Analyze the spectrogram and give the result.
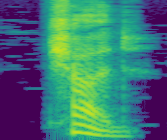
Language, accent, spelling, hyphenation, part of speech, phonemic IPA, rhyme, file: English, Australia, chud, chud, verb / noun, /t͡ʃʌd/, -ʌd, En-au-chud.ogg
- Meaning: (verb) To champ; to bite; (noun) 1. Chewing gum 2. A cannibalistic humanoid underground dweller 3. A gross, physically unappealing person 4. A person who holds reactionary political views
